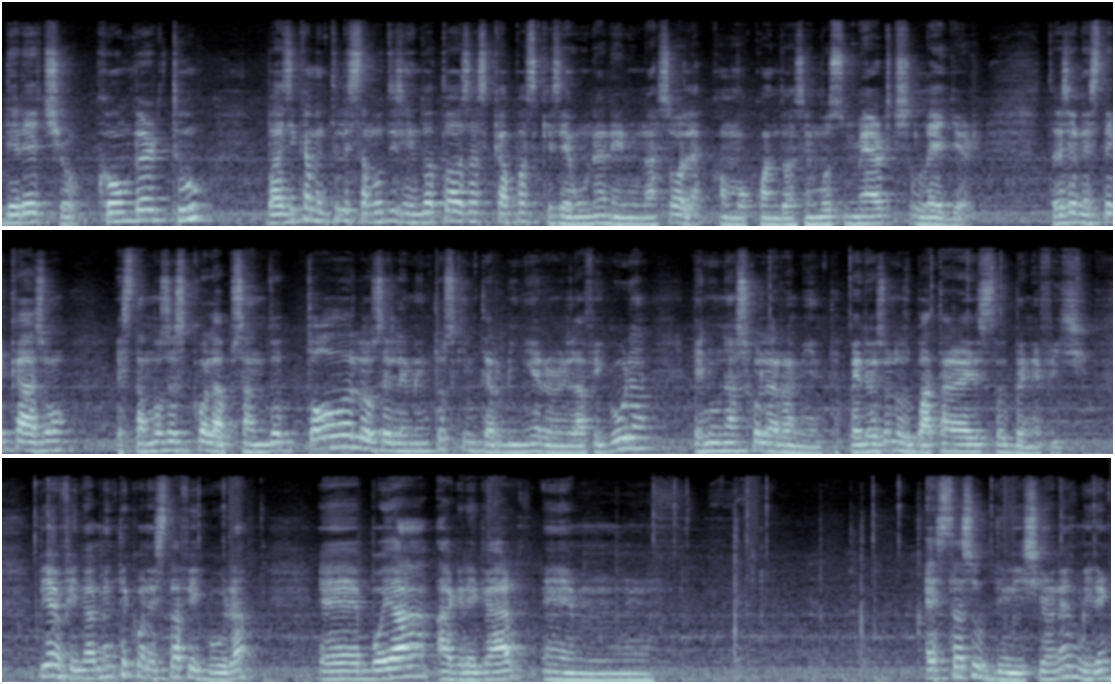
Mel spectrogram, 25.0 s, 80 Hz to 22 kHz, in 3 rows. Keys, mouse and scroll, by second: 14.1 middle click, 14.9-15.3 scroll up 1, 15.3 middle click, 15.8 shift+middle click, 16.9 click, 17.4-17.9 scroll up 2, 18.1 shift+middle click, 18.7-19.6 scroll down 2, 21.5 middle click, 22.3 middle click, 22.5-23.8 scroll up 4, 23.2 shift+middle click, 23.9 shift+middle click, 24.2-24.6 shift+scroll up 2, 24.6 shift+middle click.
